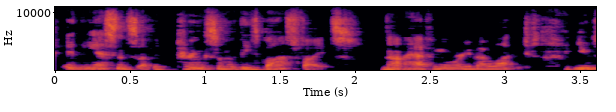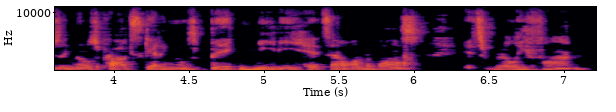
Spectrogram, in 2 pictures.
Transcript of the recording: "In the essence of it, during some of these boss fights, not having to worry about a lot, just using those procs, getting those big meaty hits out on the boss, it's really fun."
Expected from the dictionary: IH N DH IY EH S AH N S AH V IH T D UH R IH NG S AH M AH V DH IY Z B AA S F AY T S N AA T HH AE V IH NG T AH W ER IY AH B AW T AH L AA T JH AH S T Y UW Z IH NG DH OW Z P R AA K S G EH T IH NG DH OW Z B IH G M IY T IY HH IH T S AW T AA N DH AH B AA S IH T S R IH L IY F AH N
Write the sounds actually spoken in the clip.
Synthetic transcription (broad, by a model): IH N DH IY EH S AH N S AH V IH T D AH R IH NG S AH M AH V DH IY Z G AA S F AY T S N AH T HH AE V IH NG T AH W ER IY AH B AW T AH L AA T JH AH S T Y UW Z IH NG DH OW Z P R AA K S G EH T IH NG DH OW Z B IH G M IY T IY HH IH T S AW T N DH AH B AA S IH T S R IH L IY F AH N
